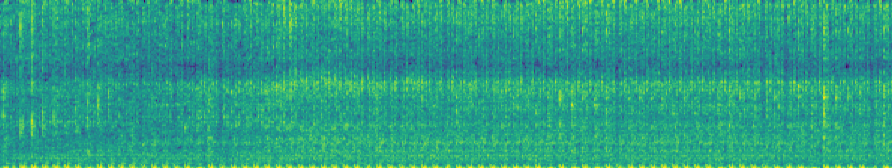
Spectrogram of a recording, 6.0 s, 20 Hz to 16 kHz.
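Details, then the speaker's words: Predator Max Performance 224cc single-cylinder engine, which previously would not idle, after valve cover removal and valve lash adjustment: a steady, even thump at a fast, settled idle with the choke off. Normal idle, problem solved. "It's idling, the choke is off. I think our problem is solved."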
